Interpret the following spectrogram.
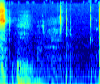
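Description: Quiet room tone with a brief low sound about half a second in, then a few faint clicks later on.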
